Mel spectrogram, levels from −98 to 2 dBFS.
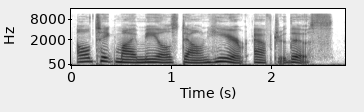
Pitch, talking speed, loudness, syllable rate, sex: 190 Hz, 175 wpm, -15 LUFS, 4.1 syllables/s, female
